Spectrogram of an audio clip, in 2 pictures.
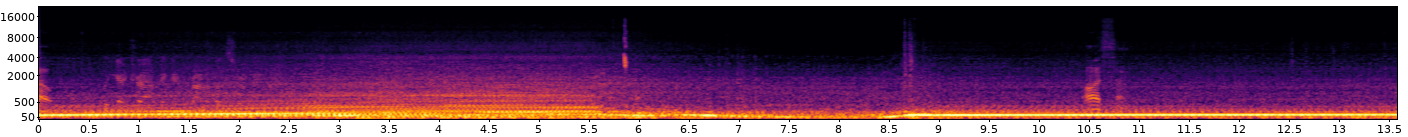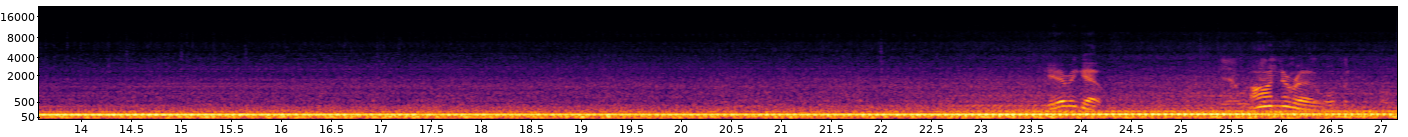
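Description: An old car's engine idles and then pulls away in traffic at a changing light, a steady low drone that dips briefly and resumes. People talk over it and a voice imitates the engine.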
